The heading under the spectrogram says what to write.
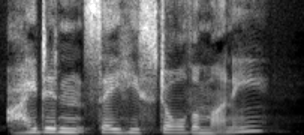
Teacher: But if they say, "I didn't say he stole the money," stressing he means someone else stole it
